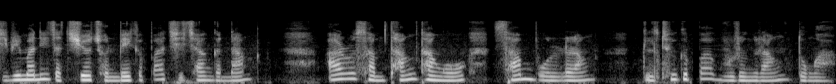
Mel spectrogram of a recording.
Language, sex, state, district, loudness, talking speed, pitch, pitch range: Garo, female, Meghalaya, West Garo Hills, -17 LUFS, 70 wpm, 200 Hz, 180-225 Hz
